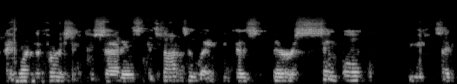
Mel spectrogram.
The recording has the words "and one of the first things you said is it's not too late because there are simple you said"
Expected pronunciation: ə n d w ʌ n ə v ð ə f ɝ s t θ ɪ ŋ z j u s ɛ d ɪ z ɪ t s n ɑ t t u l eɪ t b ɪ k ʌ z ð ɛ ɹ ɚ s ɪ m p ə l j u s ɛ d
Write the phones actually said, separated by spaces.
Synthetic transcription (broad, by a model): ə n w ʌ n ə v ð ə f ɝ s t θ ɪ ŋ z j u s ɛ d ɪ z ɪ t s n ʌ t t u l eɪ t b ɪ k ʌ z ð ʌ ɹ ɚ s ɪ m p l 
